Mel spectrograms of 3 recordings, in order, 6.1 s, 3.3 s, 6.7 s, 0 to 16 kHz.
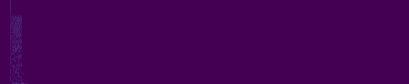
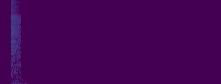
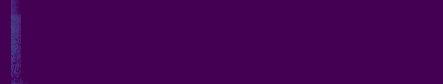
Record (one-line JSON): {"exhalation_length": "6.1 s", "exhalation_amplitude": 122, "exhalation_signal_mean_std_ratio": 0.13, "cough_length": "3.3 s", "cough_amplitude": 45, "cough_signal_mean_std_ratio": 0.18, "three_cough_length": "6.7 s", "three_cough_amplitude": 48, "three_cough_signal_mean_std_ratio": 0.12, "survey_phase": "beta (2021-08-13 to 2022-03-07)", "age": "65+", "gender": "Male", "wearing_mask": "No", "symptom_change_to_sense_of_smell_or_taste": true, "smoker_status": "Ex-smoker", "respiratory_condition_asthma": false, "respiratory_condition_other": false, "recruitment_source": "REACT", "submission_delay": "12 days", "covid_test_result": "Negative", "covid_test_method": "RT-qPCR", "influenza_a_test_result": "Negative", "influenza_b_test_result": "Negative"}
